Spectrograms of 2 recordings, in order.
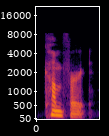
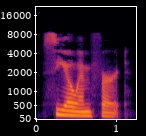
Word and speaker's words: comfort: The word comfortable we've practiced, but let's look at comfortable's base word comfort. The stress is on the first syllable, cofort.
